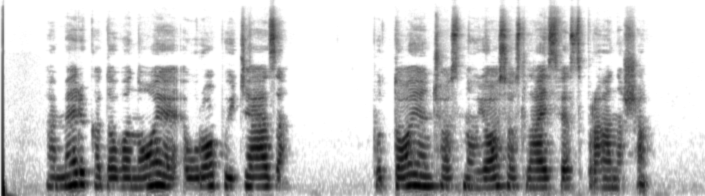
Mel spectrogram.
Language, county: Lithuanian, Alytus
